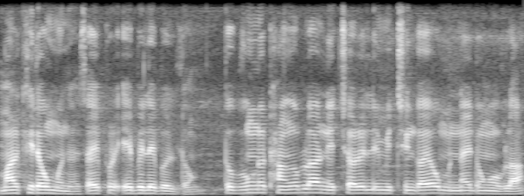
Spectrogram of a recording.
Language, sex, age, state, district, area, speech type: Bodo, male, 30-45, Assam, Chirang, rural, spontaneous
